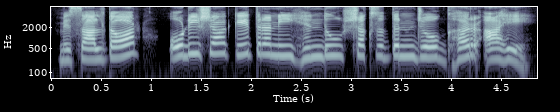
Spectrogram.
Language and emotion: Sindhi, neutral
